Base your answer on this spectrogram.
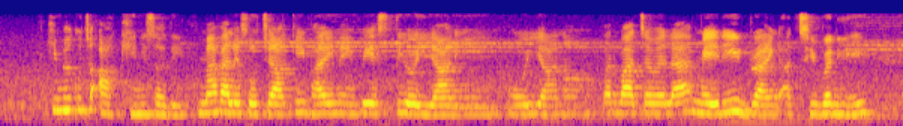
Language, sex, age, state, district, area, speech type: Dogri, female, 18-30, Jammu and Kashmir, Jammu, urban, spontaneous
